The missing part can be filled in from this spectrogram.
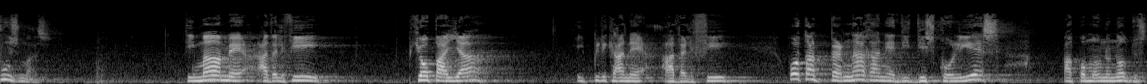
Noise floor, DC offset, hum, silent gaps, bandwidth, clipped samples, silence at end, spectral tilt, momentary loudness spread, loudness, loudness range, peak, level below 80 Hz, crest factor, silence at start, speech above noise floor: -48 dBFS; under 0.1%; none; none; 11.5 kHz; under 0.1%; 0 s; -6 dB/octave; 18 LU; -20 LUFS; 4 LU; 0 dBFS; -62 dBFS; 20 dB; 0 s; 29 dB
